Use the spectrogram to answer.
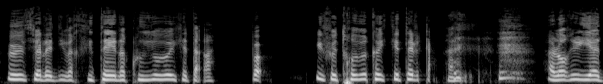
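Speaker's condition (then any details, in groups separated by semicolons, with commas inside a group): Profound congenital deafness; accent from deafness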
